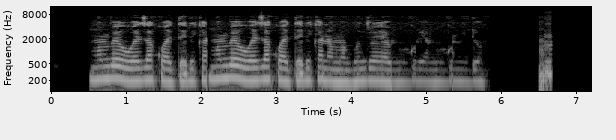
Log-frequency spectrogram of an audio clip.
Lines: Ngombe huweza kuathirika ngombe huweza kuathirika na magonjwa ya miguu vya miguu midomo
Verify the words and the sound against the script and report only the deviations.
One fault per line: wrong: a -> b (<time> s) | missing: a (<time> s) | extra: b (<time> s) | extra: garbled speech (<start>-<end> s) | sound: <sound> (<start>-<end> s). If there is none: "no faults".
sound: laugh (6.5-6.7 s)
